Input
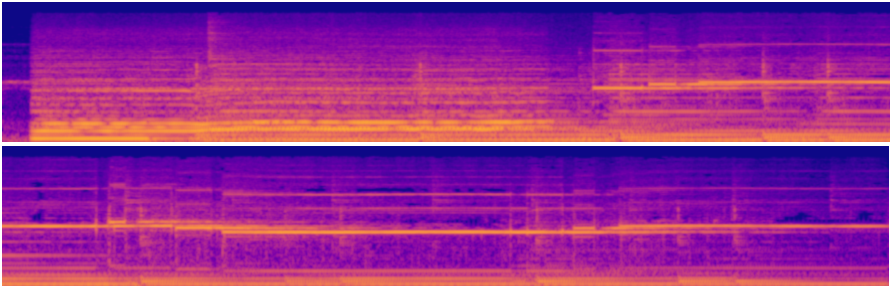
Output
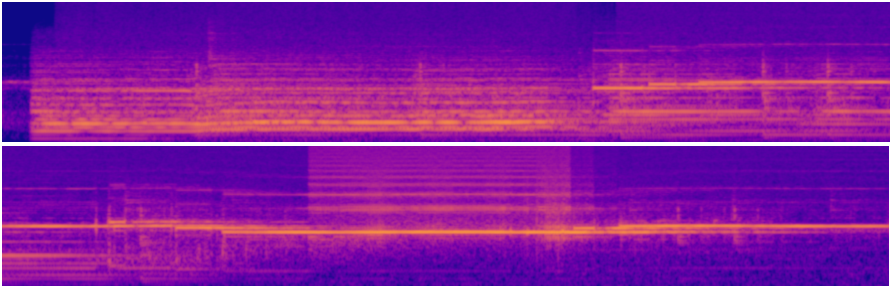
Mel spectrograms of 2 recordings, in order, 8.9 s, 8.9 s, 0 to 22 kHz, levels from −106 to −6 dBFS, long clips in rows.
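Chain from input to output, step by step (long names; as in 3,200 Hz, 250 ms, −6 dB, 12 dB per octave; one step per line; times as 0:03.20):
0:05.97–0:07.28: sign of each sample alone
high-shelf EQ 4,600 Hz −6.5 dB
hum removal 49.5 Hz, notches 4
speech leveller within 3 dB 0.5 s
high-pass filter sweep 750 Hz → 1,800 Hz, 0:05.31–0:06.47
feedback echo at a low word length 116 ms, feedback 35%, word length 8 bits, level −11 dB
level −7.5 dB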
